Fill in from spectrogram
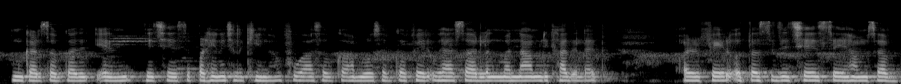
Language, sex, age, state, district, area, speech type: Maithili, female, 18-30, Bihar, Madhubani, rural, spontaneous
